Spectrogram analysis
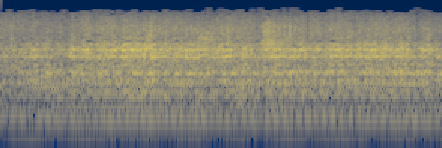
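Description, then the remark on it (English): A bus engine idles steadily on a bus in Los Angeles carrying Jack Benny in a radio comedy scene, a loud continuous low rumble with a faint mechanical vibration and no one speaking. “We now pick up Jack Benny on a bus somewhere in Los Angeles.”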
